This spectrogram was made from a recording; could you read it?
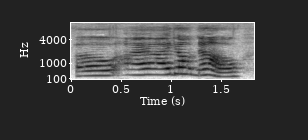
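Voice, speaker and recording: A big scruffy storybook boy monster, acted out by a woman in a high voice, a little far from the mic. He slurps, stammers and drags his words, trying hard to sound scary but coming out whiny and bumbling. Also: slow pace, a bit bright, heavily acted. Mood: bumbling menace.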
